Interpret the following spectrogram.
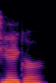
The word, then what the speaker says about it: Jäger: Jäger is pronounced as Jäger, Jäger, and that means hunter in German.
